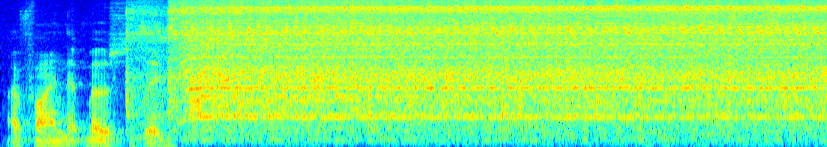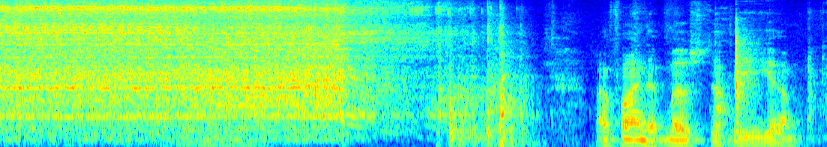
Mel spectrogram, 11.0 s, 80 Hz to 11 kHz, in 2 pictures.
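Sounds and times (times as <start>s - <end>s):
electric drill drilling wood: 0.8s - 9.1s.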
